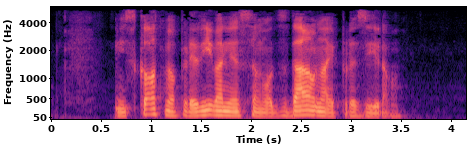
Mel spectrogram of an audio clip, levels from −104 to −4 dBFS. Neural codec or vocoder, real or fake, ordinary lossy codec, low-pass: codec, 16 kHz in and 24 kHz out, 1.1 kbps, FireRedTTS-2 codec; fake; MP3, 32 kbps; 5.4 kHz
